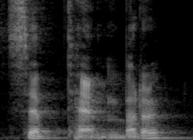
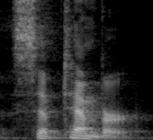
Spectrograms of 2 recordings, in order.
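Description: First: The word is said with a Norwegian rhythm. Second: The word is said with an American rhythm. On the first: The speaker calls it right. "it's September. Like a different rhythm" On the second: The speaker calls it wrong. "Instead of September"

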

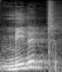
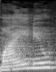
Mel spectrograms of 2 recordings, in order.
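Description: First: It begins with a short 'min' sound. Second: It begins with a long 'my' sound. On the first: It means sixty seconds. "ಮಿನಿಟ್ ಅಂತ ಹೇಳಿದಾಗ ಮಾತ್ರ ಅದು ನಿಮಿಷ" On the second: It means extremely small. "ಅದೇ ಪದನ ನಾವು ಮೈನ್ಯೂಟ್ ಅಂತಲೂ ಹೇಳ್ತೀವಿ"

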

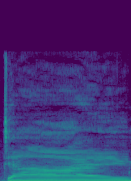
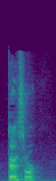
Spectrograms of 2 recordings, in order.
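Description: First: The word is said slowly. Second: The word is said fast.

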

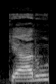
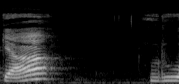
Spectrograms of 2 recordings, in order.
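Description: First: It is said as one word without a break. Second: There is a short break between the parts. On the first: The speaker calls it wrong. "ਕਿਆਰੂ ਨਹੀਂ ਕਹਿ ਦੇਣਾ" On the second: The speaker calls it right. "ਇੱਥੇ ਠਮਕ ਲਾ ਕੇ ਉਚਾਰਨ ਕਰਨਾ"

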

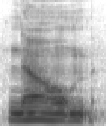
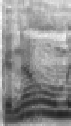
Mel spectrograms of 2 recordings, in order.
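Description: First: The name is said the alternative, accepted way. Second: The name is said the official, technical way. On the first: "they do not care if you say GNOME" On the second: "GNOME is the technical pronunciation"

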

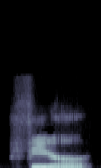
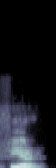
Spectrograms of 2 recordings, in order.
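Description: First: The final R is a hard R. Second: The final R is a soft American R. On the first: "with Brazil, what I'm getting is a hard R" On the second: "I would normally say fear"

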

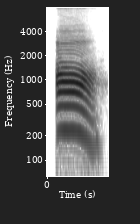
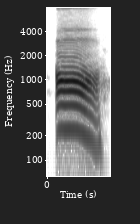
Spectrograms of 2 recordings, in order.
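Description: First: The vowel is deep and full, like ah. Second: The same.

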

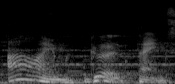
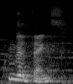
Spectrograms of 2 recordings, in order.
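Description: First: Each word is pronounced slowly and very clearly. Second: It is said fast, with I'm reduced to hum.

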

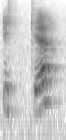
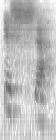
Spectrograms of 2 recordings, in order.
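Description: First: It is said in an eastern Norwegian dialect. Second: It is said in a western Norwegian dialect. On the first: "I would say ikke" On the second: "they would say ikke"

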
